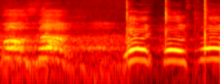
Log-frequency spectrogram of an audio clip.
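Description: Football supporters chanting in unison: short shouted calls, then two loud, drawn-out shouts that rise and fall in pitch, in a steady rhythm near the end.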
